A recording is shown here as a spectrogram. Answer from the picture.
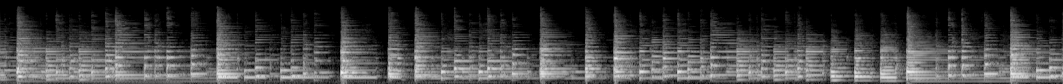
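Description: Banjo played solo: a quick, steady stream of plucked notes in a tune, with lower notes moving underneath the melody.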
